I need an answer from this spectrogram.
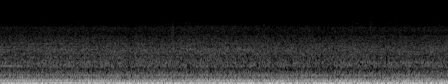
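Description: Suzuki Every DA17W's R06A turbocharged three-cylinder engine pulling steadily at about 2,500 rpm under load up a steep grade, heard from inside the cabin along with road noise. The hum holds a steady pitch.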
